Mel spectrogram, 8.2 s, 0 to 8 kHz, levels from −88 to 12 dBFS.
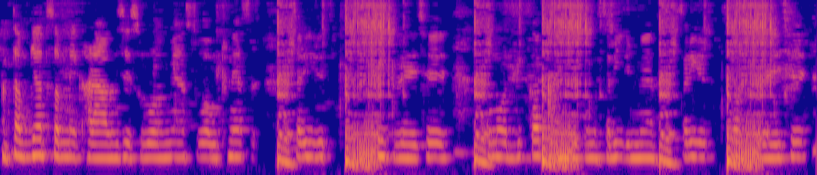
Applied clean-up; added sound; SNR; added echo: classical method Wiener filter.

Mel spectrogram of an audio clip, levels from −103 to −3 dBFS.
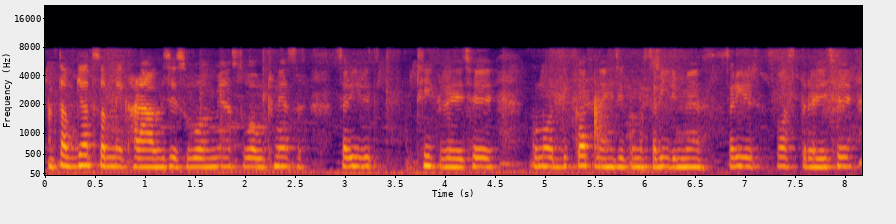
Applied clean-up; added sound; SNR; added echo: none; none; none; none.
